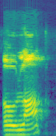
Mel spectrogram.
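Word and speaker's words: Olympe: rights of man you have a woman named olamp say that olamp i know it looks like olymp but it's pronounced olamp de gouge and she was a french journalist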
